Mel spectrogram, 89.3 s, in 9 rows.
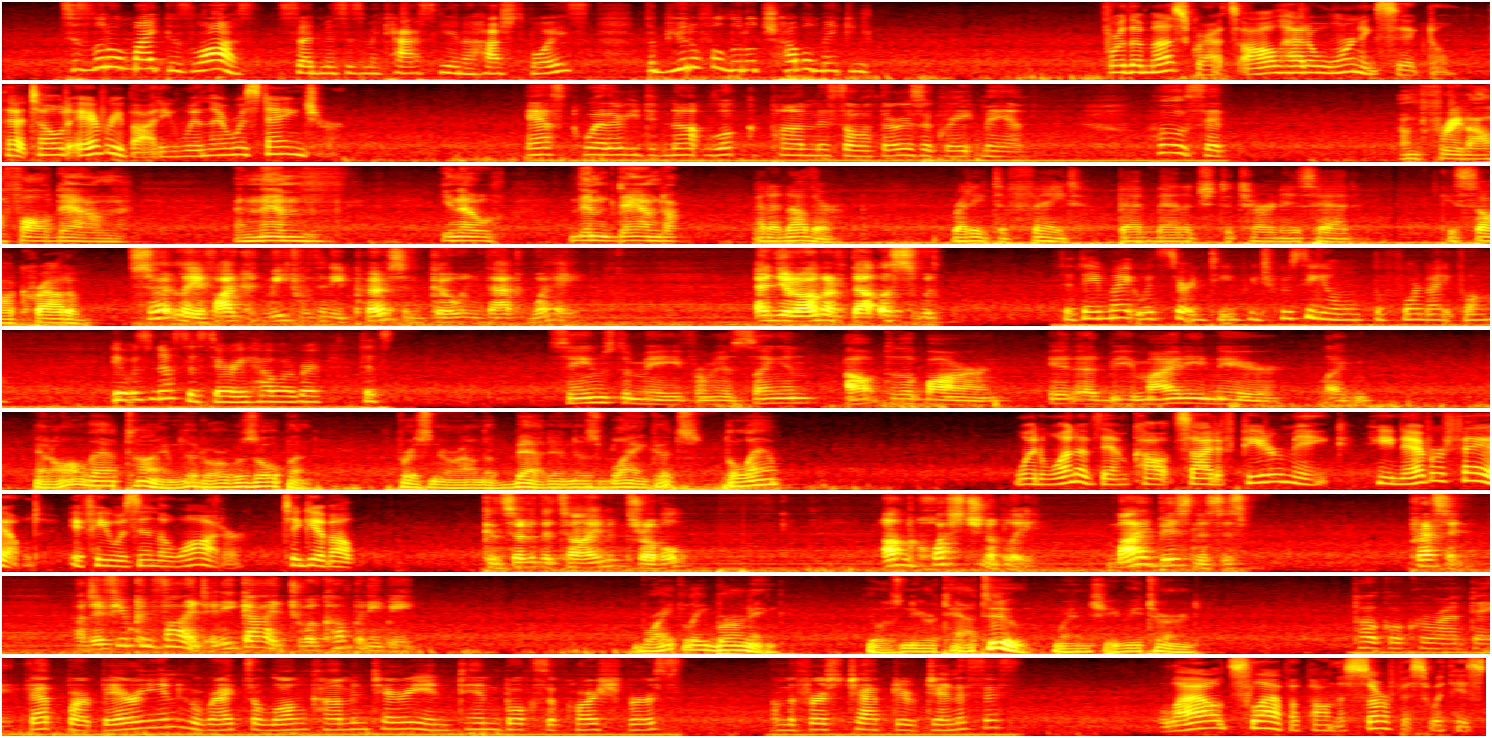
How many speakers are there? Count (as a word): nine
